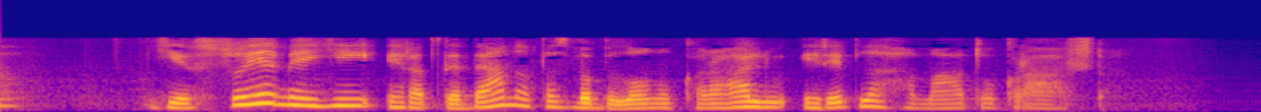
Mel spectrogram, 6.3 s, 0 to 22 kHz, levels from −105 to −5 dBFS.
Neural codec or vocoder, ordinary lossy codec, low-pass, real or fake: codec, 16 kHz, about 1 kbps, DyCAST, with the encoder's durations; MP3, 32 kbps; 5.4 kHz; fake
